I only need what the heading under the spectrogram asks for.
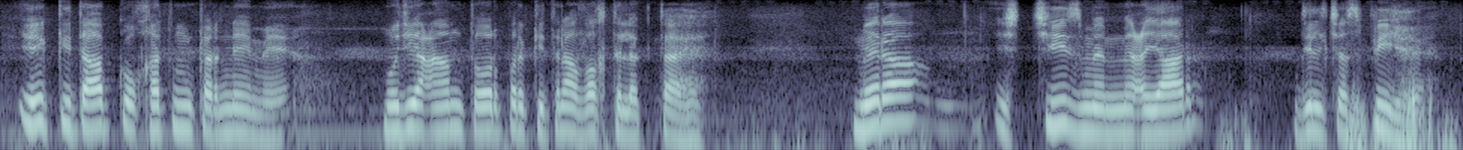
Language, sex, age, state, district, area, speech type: Urdu, male, 18-30, Uttar Pradesh, Saharanpur, urban, spontaneous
